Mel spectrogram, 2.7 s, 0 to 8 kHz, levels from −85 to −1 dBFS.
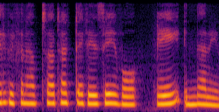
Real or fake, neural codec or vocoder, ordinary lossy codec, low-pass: fake; codec, 16 kHz, 0.5 kbps, FunCodec, trained on LibriTTS, 25 frames a second; none; 7.2 kHz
